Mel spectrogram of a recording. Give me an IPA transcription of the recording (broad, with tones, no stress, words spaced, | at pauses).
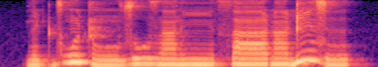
ɾĩ˩ʈdʱũ˦ʈũː˩ zu˨ðã˨ ɾĩː˨ θaː˨ɽã˨ɖĩ˥zʏ˨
